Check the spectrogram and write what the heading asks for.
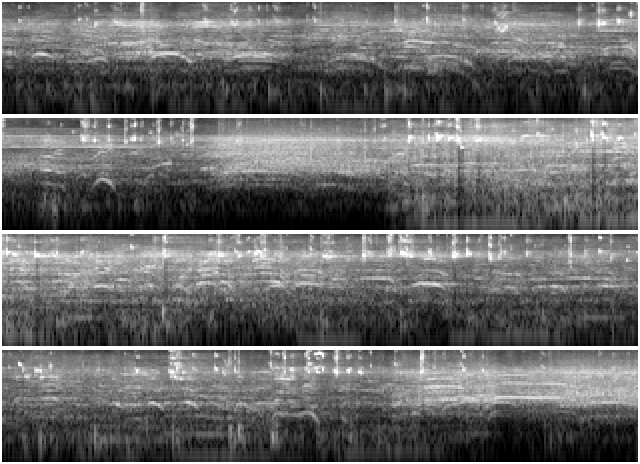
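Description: Indoor basketball game sound: a crowd's many voices in a large hall, with a basketball bouncing on the court; the crowd gets fuller about ten seconds in.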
